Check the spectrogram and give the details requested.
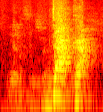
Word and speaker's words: Dhaka: Dhaka. Dhaka. You understand? I think there is, a chasm between the two pronunciations. The first one, which has to do with Senegal, is Dakar. This Dhaka.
